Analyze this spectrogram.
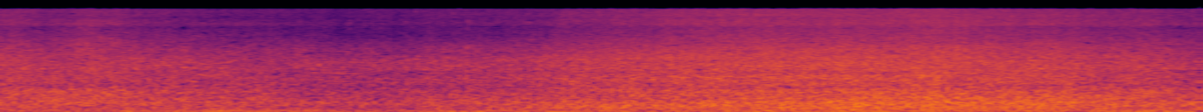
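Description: Sea surf washing over a rocky shore: a steady rush of breaking waves that swells to its loudest a few seconds in.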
